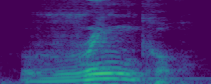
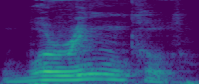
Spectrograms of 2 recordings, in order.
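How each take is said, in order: First: The W sound is silent at the start. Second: The W sound is pronounced at the start. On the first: The speaker calls it right. "Ignore the W sound and start with the R" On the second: The speaker calls it wrong. "Many people say wrinkle"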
